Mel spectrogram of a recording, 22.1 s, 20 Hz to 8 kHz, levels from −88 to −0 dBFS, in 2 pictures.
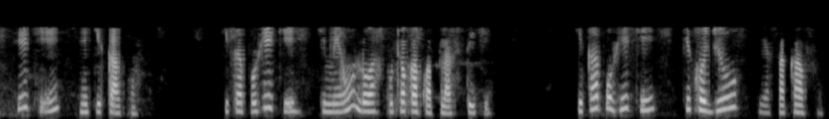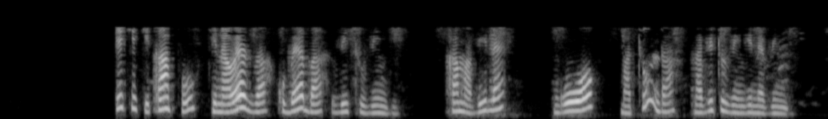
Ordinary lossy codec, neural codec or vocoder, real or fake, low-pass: AAC, 16 kbps; none; real; 7.2 kHz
